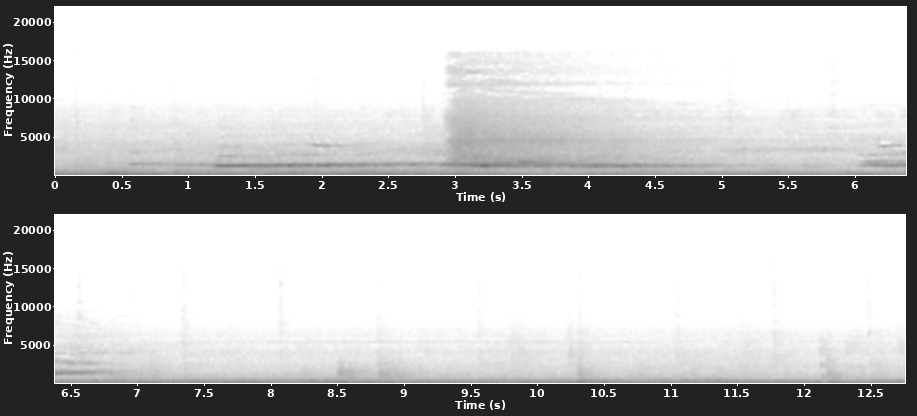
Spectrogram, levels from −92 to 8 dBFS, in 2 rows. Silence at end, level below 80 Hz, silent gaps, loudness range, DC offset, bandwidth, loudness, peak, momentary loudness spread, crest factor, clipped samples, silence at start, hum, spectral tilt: 0 s; -56 dBFS; none; 12 LU; under 0.1%; 16.5 kHz; -45 LUFS; -24 dBFS; 14 LU; 20 dB; under 0.1%; 0 s; none; -5 dB/octave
